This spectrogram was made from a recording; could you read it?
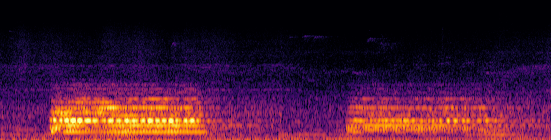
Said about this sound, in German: Ja, witzig, oder? Das ist dieses ganz klassische alte Eisenbahngeräusch.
